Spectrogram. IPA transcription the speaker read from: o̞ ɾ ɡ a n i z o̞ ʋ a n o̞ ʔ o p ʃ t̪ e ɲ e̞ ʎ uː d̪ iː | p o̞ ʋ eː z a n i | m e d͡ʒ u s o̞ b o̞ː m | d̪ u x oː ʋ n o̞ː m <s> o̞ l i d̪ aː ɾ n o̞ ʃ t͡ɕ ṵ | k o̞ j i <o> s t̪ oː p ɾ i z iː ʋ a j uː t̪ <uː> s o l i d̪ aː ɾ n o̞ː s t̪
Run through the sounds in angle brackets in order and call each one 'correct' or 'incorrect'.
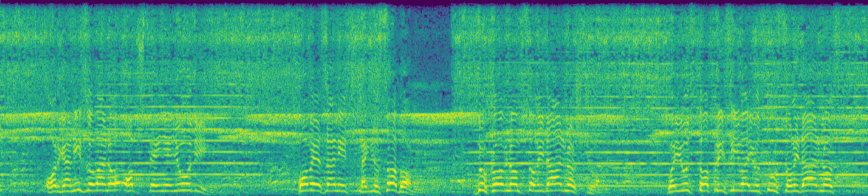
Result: correct, incorrect: u, correct

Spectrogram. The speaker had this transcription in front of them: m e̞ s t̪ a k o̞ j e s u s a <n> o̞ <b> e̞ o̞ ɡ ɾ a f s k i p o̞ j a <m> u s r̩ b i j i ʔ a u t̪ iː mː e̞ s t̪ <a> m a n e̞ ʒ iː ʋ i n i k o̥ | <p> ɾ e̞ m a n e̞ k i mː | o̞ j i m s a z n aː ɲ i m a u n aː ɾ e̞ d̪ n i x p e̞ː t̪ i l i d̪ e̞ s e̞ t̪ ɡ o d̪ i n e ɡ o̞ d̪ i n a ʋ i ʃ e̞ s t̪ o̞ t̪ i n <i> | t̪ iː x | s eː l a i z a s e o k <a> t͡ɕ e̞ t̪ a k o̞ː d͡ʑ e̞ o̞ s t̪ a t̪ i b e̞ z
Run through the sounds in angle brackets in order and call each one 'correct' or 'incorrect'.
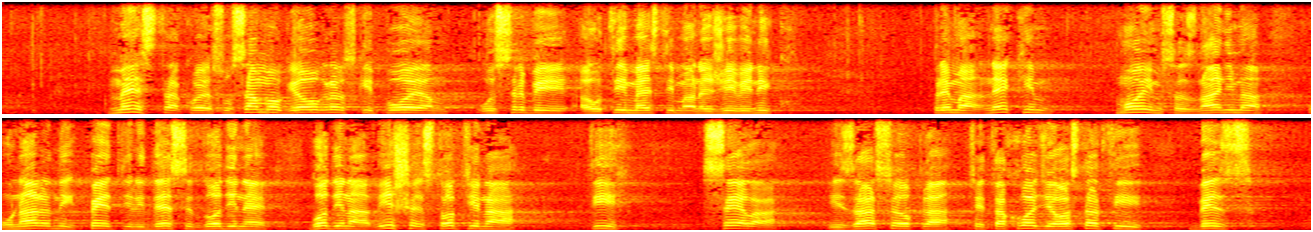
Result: incorrect: m, incorrect: ɡ, correct, incorrect: i, correct, incorrect: a, correct

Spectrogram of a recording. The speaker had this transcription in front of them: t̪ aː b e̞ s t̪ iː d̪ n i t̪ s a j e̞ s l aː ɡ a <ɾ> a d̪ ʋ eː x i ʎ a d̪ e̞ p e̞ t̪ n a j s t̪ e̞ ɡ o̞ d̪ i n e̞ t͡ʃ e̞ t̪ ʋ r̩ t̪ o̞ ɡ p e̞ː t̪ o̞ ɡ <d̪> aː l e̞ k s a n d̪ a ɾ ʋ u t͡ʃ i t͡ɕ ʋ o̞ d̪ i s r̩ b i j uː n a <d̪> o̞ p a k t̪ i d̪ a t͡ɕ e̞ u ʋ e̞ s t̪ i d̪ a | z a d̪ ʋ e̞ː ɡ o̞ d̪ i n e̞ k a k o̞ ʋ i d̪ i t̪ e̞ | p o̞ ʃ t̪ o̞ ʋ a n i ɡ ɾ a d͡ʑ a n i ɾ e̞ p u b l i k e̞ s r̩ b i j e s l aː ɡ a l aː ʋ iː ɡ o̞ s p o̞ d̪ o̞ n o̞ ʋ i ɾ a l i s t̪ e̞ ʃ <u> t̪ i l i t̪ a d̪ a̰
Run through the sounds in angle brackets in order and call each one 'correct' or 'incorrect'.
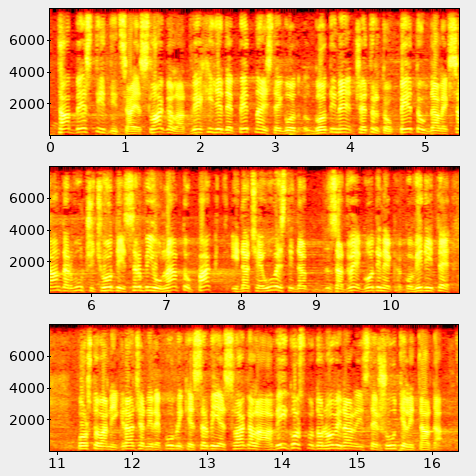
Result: incorrect: l, correct, incorrect: t̪, incorrect: uː

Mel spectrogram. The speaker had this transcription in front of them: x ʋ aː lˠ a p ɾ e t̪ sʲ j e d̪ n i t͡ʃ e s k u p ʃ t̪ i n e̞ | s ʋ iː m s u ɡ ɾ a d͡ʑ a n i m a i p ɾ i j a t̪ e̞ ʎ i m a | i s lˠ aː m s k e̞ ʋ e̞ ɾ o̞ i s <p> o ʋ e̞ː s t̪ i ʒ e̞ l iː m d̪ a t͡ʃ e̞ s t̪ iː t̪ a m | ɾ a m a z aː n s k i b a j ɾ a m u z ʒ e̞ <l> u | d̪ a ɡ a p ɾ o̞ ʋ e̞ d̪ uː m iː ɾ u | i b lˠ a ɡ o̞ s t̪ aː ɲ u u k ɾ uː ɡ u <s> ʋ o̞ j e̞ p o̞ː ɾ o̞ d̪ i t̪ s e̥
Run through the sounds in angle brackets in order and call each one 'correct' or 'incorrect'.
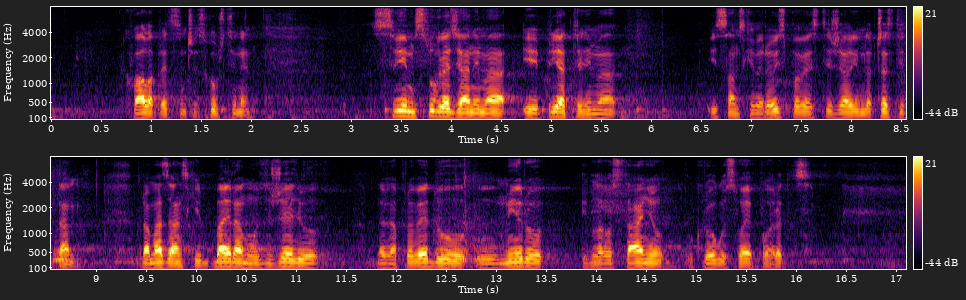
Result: correct, incorrect: ʎ, correct

